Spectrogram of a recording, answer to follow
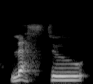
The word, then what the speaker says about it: لست: So lestu is how you say I am not.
